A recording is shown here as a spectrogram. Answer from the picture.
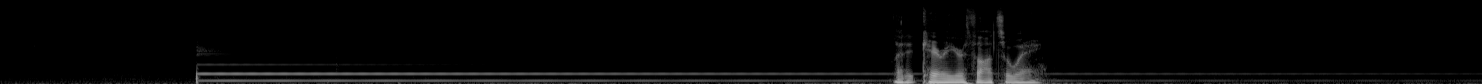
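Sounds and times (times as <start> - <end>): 
meditation bell ringing: 2.0 - 9.0, 10.5 - 14.8
speech: 9.0 - 10.5.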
